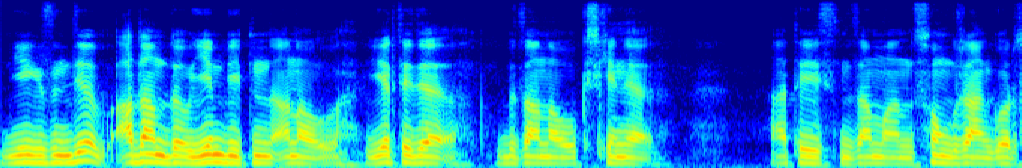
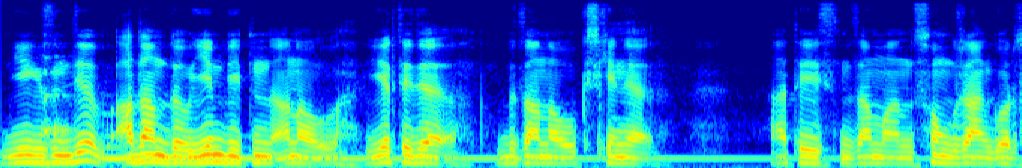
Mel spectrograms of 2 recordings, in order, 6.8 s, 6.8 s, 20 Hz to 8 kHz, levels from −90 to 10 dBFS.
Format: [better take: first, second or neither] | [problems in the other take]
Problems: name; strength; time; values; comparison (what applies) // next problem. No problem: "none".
first | background sound (Bass guitar + Bowed string instrument); 13 dB below the speech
